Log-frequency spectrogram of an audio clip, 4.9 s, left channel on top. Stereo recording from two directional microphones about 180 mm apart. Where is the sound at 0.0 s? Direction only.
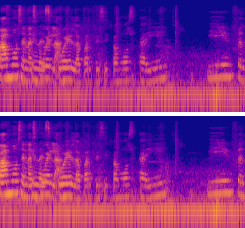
25° right (ahead or behind).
